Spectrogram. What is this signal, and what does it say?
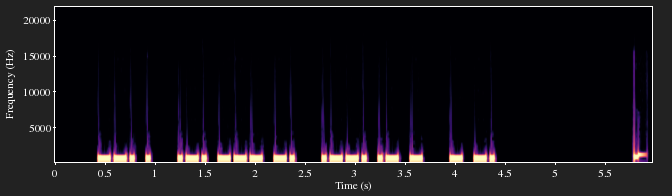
Morse code, heard as a keyed tone, about 32 wpm, 700 Hz. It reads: GE RON PAT TN
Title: K1USN SST QSO Practice - 30wpm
